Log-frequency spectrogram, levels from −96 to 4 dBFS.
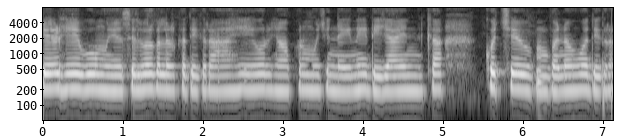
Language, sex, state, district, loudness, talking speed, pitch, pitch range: Hindi, female, Punjab, Fazilka, -18 LUFS, 195 wpm, 195 Hz, 190-200 Hz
